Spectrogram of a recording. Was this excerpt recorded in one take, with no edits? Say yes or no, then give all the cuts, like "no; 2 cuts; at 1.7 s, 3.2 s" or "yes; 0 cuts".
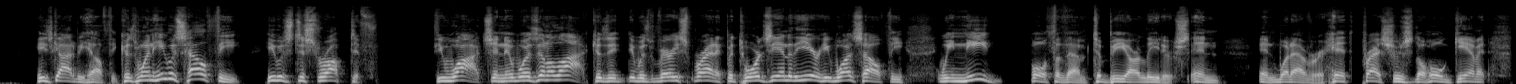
no; 2 cuts; at 9.4 s, 13.5 s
